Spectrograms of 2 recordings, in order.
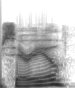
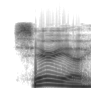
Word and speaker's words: Serio: Serio. Serio.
